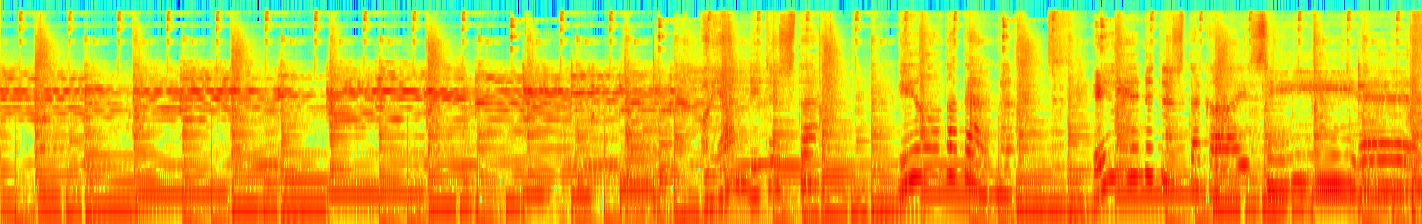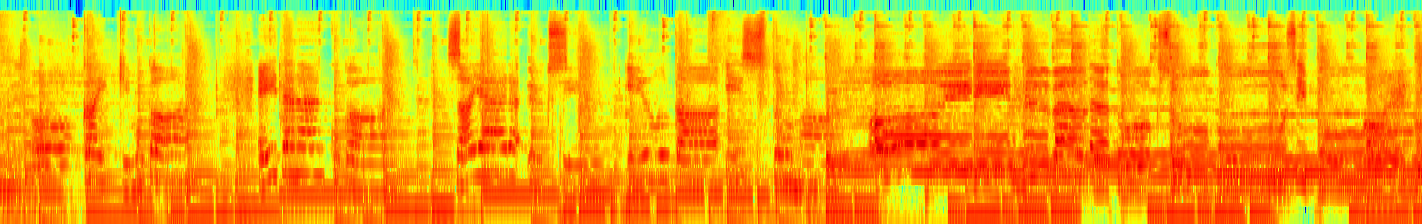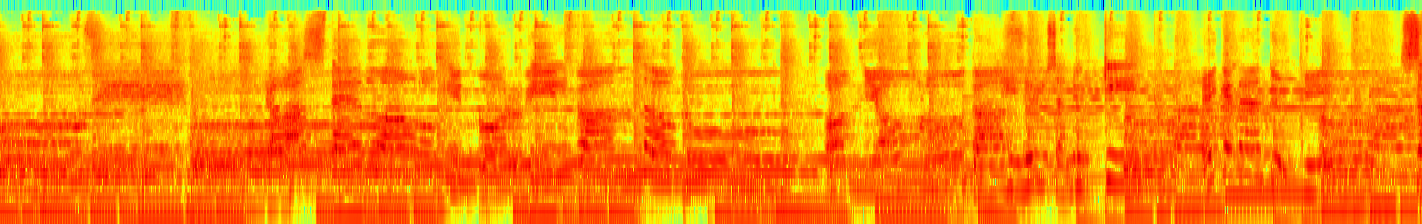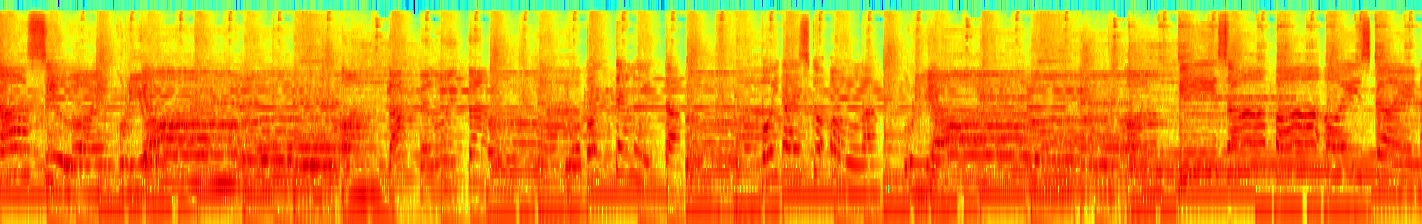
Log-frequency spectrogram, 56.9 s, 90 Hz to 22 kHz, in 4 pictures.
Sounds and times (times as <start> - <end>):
Music: 0.0 - 56.8.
